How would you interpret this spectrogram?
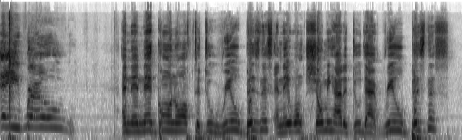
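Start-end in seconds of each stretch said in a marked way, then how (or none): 0.0-1.1 snide, fake-friendly, sarcastic mocking tone, drawn out, pitched up. Recounting someone slapping him five, imitating a sarcastic mocking greeting. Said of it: "slapping me five sarcastically and mocking like".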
